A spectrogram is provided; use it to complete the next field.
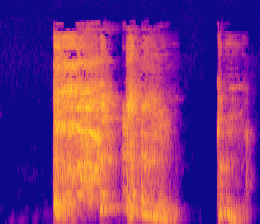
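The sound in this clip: Three harsh coughs from a person, loud and abrupt, the first longest, with short silent gaps between them and no talk around them.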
